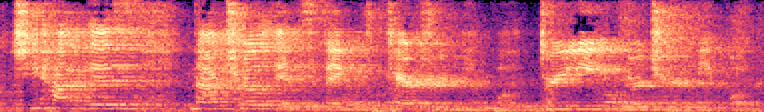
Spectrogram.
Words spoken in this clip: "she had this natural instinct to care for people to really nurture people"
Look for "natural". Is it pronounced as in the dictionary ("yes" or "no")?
yes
